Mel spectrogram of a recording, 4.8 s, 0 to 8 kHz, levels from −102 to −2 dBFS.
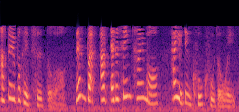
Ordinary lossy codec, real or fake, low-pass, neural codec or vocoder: AAC, 16 kbps; real; 7.2 kHz; none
